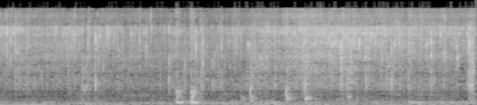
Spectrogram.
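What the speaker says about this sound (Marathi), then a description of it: "उकडून घेतलेले आलू आपण गरम तेलामध्ये फ्राय करून घेणार आहोत" Boiled potatoes fry in hot oil with a steady hiss and crackle, broken by occasional light scrapes of a spoon against the pan.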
